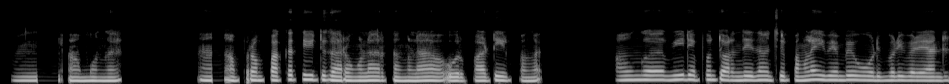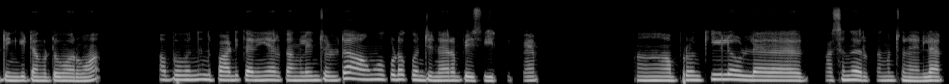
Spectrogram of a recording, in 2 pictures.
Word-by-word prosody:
ம். 180 0 -1 0.4
ஆமாங்க, 170 0 +2 0.9
அ - - +2 0.3
அப்புறம் 195 +2 +1
பக்கத்து 210 +3 0
வீட்டுக்காரவங்கலாம் 185 -3 +3
இருக்காங்களா, 175 -1 +2 0.3
ஒரு 170 -1 +2
பாட்டி 175 +2 +1
இருப்பாங்க. 170 -2 -2 0.8
அவங்க 205 +1 +1 0.3
வீடு 220 +1 +2
எப்போவும் 215 +1 -2
தொறந்தே 195 0 +3
தான் 200 - +3
வச்சிருப்பாங்களா! 195 +1 0
இவன் 200 -1 +2
போய் 205 -1 +2
ஓடி, 190 -1 +1
ஓடி 190 0 +2
விளையாண்டுட்டு 180 +1 0
இங்கிட்டும், 180 +1 0
அங்கிட்டும் 175 0 0
வருவான். 170 +4 -1 0.6
அப்போ 215 +1 -2
வந்து 210 +1 0
"இந்த 220 - -1
பாட்டி 200 0 +1
தனியா 195 +1 0
இருக்காங்களேன்னு 195 0 -1
சொல்ட்டு 195 +7 -1
அவங்க 230 0 0
கூட 225 0 +1
கொஞ்ச 205 -1 0
நேரம் 185 +1 -1
பேசிட்டு 175 -1 -3
இருப்பேன். 185 +1 -8 1.0
அ - - -2 0.3
அப்புறம் 200 +2 -1
கீழ 230 0 0 0.2
உள்ள 195 -1 +2 0.4
அ - - 0 0.3
பசங்க 205 +2 -1
இருக்காங்க"ன்னு 185 0 -6
சொன்னேன்ல, 175 0 +2
190 Hz, 140 wpm, -22 LUFS, 180-200 Hz, 1.0 s, வீட்டுக்காரவங்கலாம்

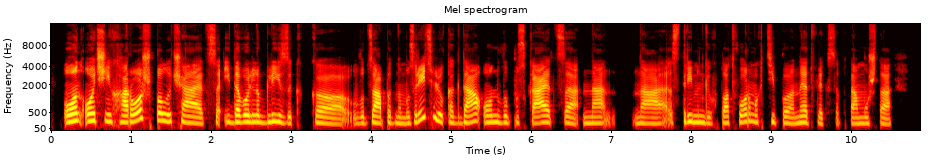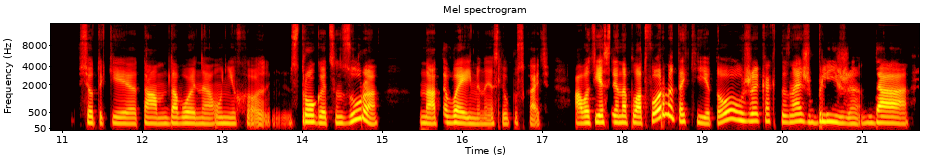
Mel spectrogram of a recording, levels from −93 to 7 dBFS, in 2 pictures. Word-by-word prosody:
он 220 +5 +8
очень 225 0 +5
хорош 200 +7 +4
получается 195 -8 +1
и 200 - -5
довольно 200 0 +3
близок 190 -3 -4
к, - - -13
а, 160 -5 0
вот, 175 0 -9
западному 175 -2 0
зрителю, 245 - +1
когда 185 +1 +2
он 195 +1 -3
выпускается 180 -1 0
на 175 0 -3 0.4
на 165 -1 -1
стриминговых 195 -5 -4
платформах 200 +3 -3
типа 180 -4 -5
"Нетфликса", 170 -3 -5
потому 165 0 -6
что 160 -3 -2 0.7
всё-таки, 175 -1 -6 0.2
э, - - -6
там 165 -2 -1
довольно 165 -2 -2
у 170 - -4
них, 165 -1 -7
эм, - - -6 0.3
строгая 200 -4 +1
цензура, 175 - 0 0.5
на 165 -2 +2
ТВ 185 +3 -5 0.2
именно, 155 -1 -5
если 160 -1 -9
выпускать, 150 - -9 0.3
а - - +2
вот 180 +1 +2
если 195 0 +3
на 185 0 +2
платформе 265 - +5
такие, 210 - -3
то 240 - +1
уже 225 -2 +1
как-то, 220 -2 -7
знаешь, 205 +1 0
ближе, 185 -5 -2
да, 175 -2 +3
180 Hz, 135 wpm, -23 LUFS, 170-205 Hz, 0.7 s, он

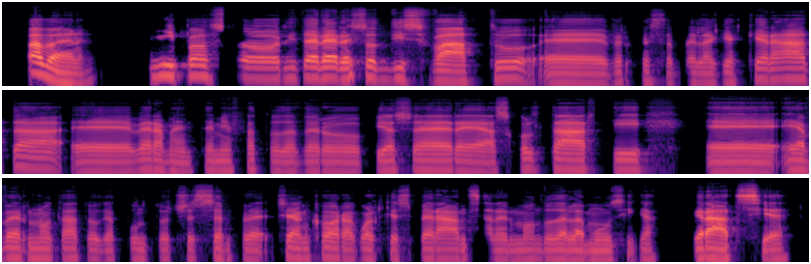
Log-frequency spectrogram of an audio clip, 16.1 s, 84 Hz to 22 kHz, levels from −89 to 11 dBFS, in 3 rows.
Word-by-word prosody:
Va - - +11
bene. 100 +1 +2 0.4
Mi 170 0 -1
posso 155 -4 -1
ritenere 145 0 +5
soddisfatto, 135 -2 +2
ehm, 95 -1 0
per 105 - -12
questa 115 -2 -12
bella 100 +1 -6
chiacchierata, 135 +4 0
ehm, 95 0 -2
veramente 105 -3 -4
mi 100 - -8
ha - - -8
fatto 110 -1 -12
davvero 95 0 -7
piacere 105 -1 0
ascoltarti 110 +1 -1 0.3
e 95 -1 0
e 110 - -4
aver 110 0 -2
notato 105 -1 -6
che 95 - -10
appunto 100 0 -13
c'è - - -8
sempre - - -4
c'è - - -2
ancora 105 -1 -2
qualche - - -6
speranza 100 -1 -2
nel 95 -1 -6
mondo 95 +1 -9
della 95 -1 -1
musica. 90 -1 -8 0.2
Grazie. 100 +1 +6
105 Hz, 135 wpm, -24 LUFS, 95-120 Hz, 0.4 s, Va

